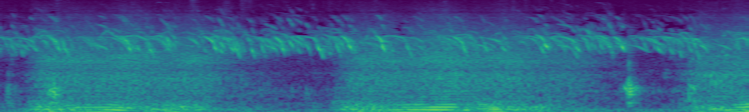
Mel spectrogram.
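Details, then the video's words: Newborn chicks hatching on a farm, hen with hatching eggs; rapid high chick peeps fill the background while low clucking bursts from the hen come and go. "My new born chick hatching at my farm lovely/hen hatching egg to chicks"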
